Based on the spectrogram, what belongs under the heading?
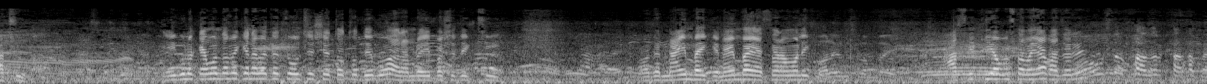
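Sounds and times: people talking: 0.0 - 12.0
calf mooing: 8.9 - 10.4.

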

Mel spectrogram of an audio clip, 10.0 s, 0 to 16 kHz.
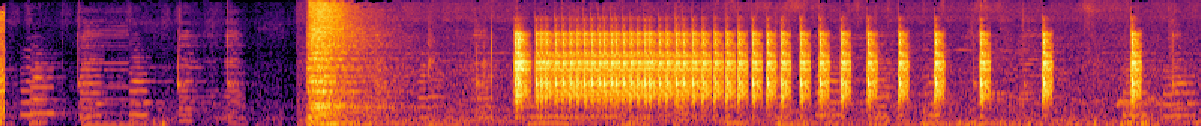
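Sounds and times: prize wheel ringing ticks: 4.3 - 8.8.

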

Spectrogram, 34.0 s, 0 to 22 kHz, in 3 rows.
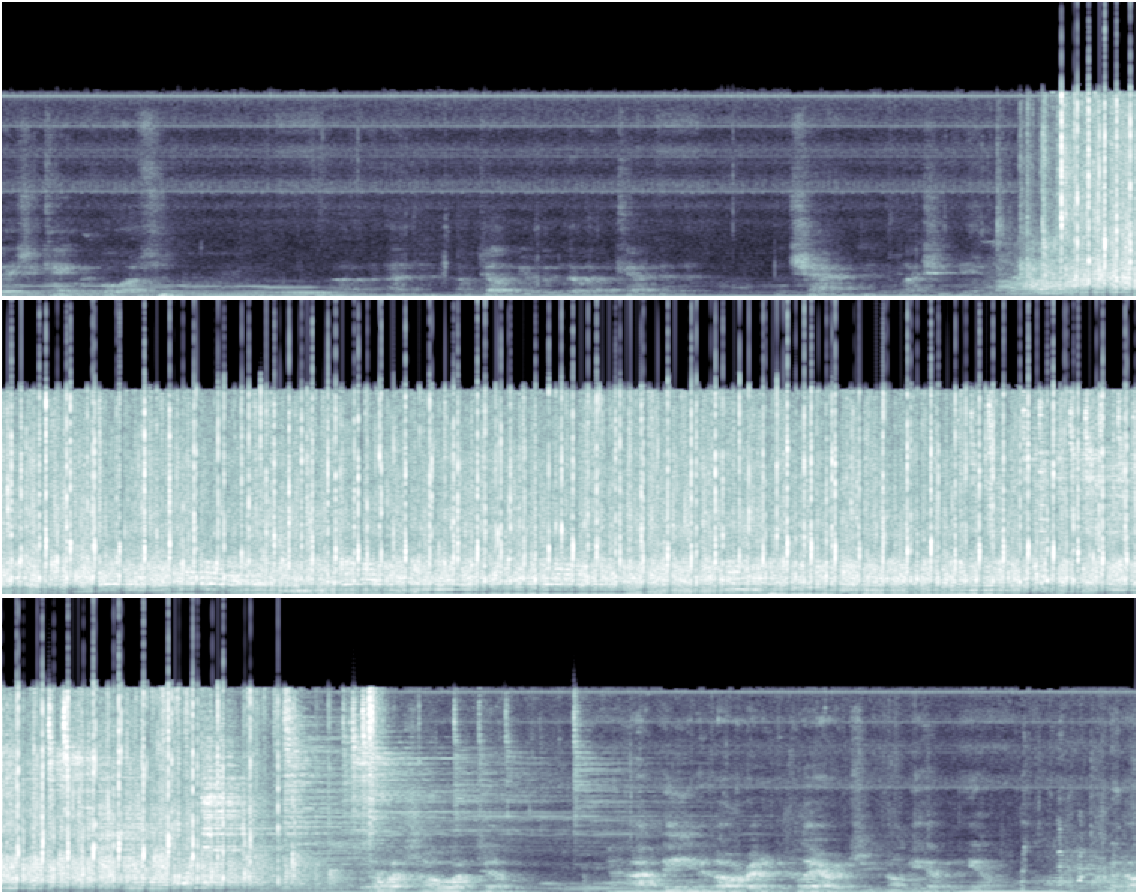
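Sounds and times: music playing: 0.0 - 34.0
congregation applauding: 9.8 - 27.5.

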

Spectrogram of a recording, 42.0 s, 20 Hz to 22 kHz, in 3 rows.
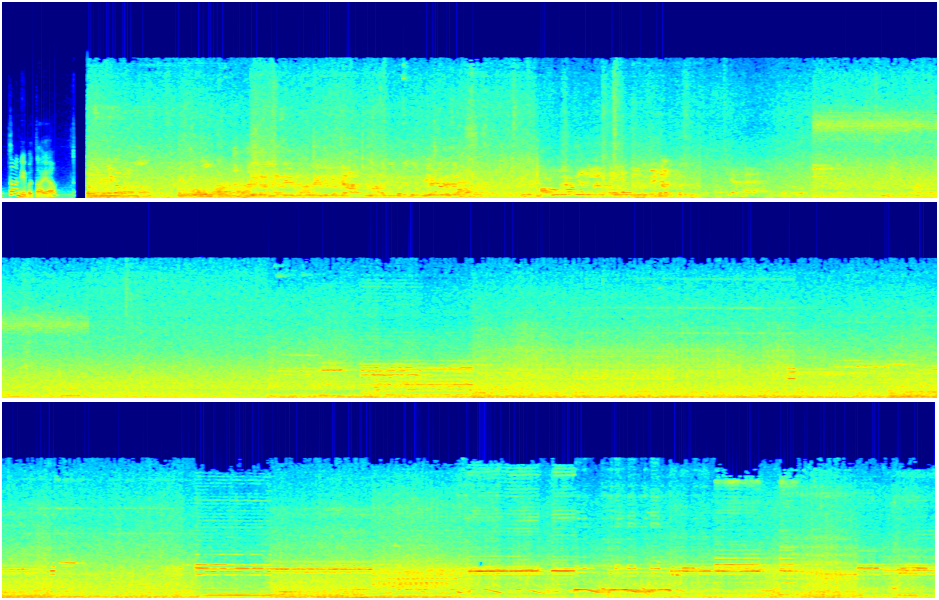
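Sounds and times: road traffic: 1.3 - 42.0
vehicle horns honking: 18.0 - 21.2, 25.6 - 29.5, 30.4 - 42.0.

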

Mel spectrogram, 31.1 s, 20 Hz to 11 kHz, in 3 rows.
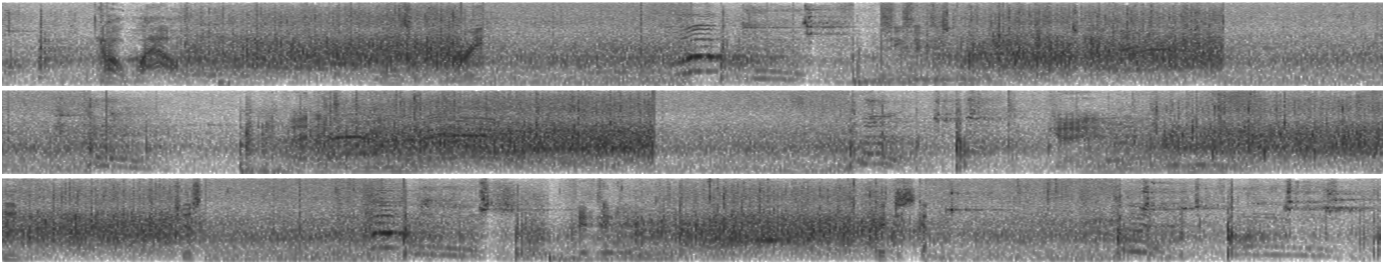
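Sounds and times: crowd cheering and applauding: 1.0 - 3.6, 6.9 - 9.2, 12.5 - 15.3, 18.8 - 22.2, 25.3 - 27.6.

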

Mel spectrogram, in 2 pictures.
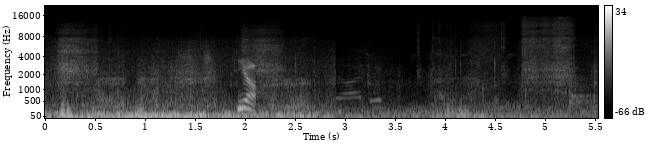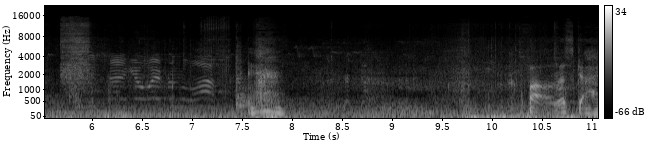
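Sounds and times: wind rumbling on microphone: 0.0 - 6.5.

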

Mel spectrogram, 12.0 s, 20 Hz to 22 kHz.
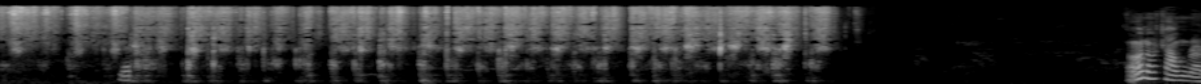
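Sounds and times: rice grains scraped in dry pan: 0.0 - 8.6.

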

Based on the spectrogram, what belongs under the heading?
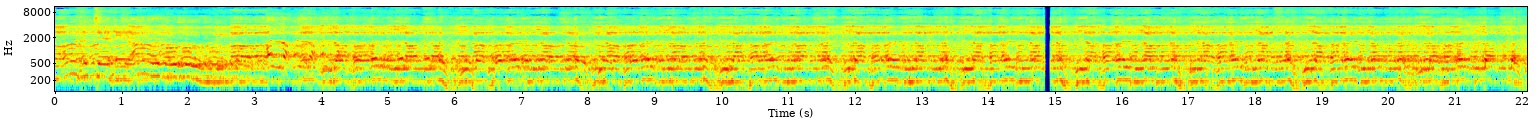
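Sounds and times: man chanting through a pa: 0.0 - 22.0.

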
